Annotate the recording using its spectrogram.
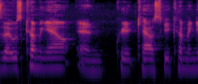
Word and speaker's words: Kwiatkowski: I will say that linebacker Nick Kwiatkowski, speaking of butchering names, it's spelled Koski, but it's Kowski, so just bear with me there. Kwiatkowski was getting rotated in a lot, but he was subbing with Michael Walker, not Rayshon Evans, which was surprising to me.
